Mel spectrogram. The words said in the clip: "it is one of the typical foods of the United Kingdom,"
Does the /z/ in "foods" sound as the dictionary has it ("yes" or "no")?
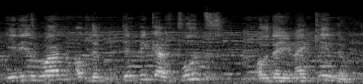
no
